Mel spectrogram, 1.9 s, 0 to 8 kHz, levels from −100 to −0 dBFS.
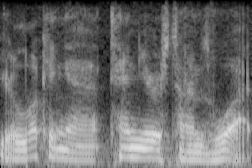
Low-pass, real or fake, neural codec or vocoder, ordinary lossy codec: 7.2 kHz; real; none; Opus, 24 kbps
